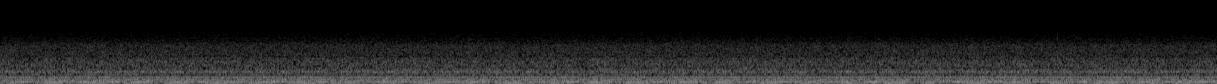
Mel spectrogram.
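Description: Steady mechanical hum with a low drone that holds at one pitch and level throughout, with no sudden sounds.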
